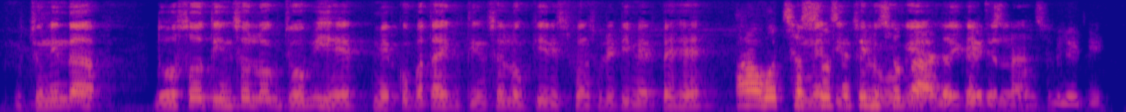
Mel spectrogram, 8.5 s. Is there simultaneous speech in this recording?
Yes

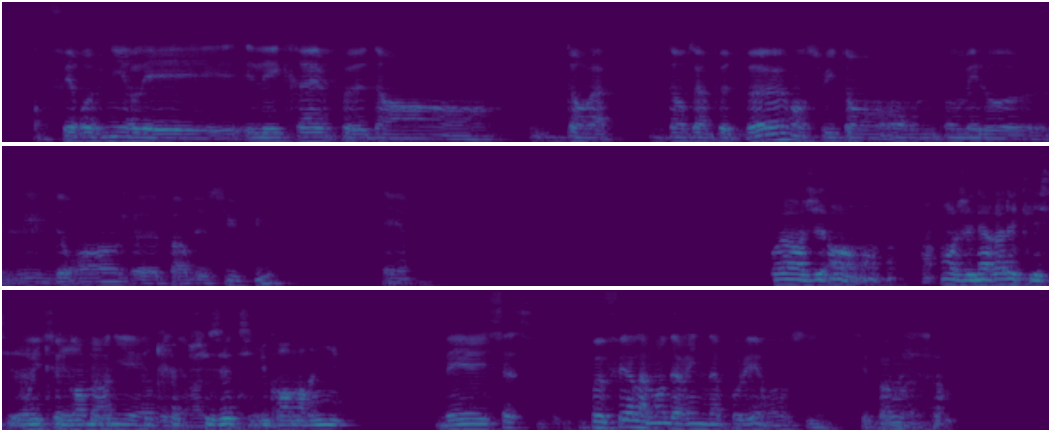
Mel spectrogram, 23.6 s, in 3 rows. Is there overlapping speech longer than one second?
Yes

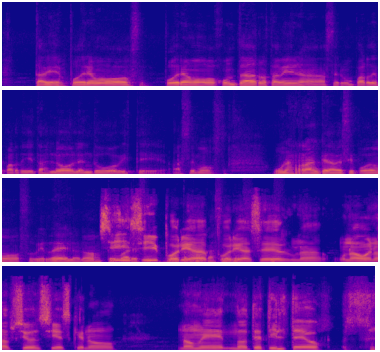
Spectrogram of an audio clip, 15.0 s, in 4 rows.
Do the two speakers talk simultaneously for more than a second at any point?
Yes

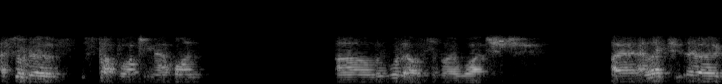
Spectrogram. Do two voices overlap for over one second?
No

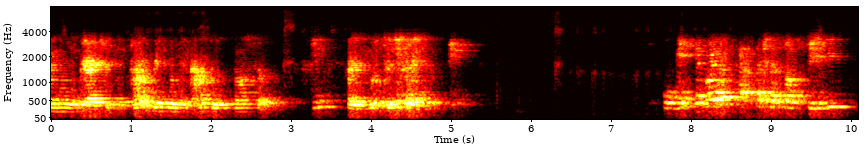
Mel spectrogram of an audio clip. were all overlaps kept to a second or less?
Yes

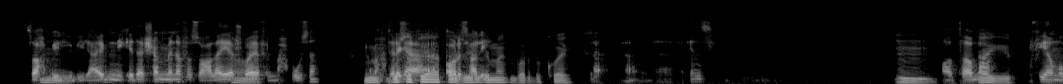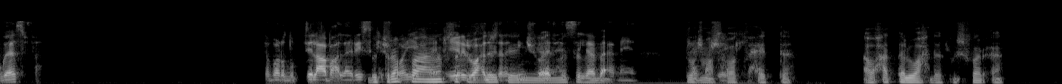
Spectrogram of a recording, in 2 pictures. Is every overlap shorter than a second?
No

